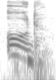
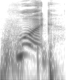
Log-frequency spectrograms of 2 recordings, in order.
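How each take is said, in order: First: The word starts without any W sound. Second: The word starts with a clear W sound. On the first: The speaker calls it wrong. "they omit it altogether if it starts the word" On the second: The speaker calls it right. "they should feel the breath on their hand"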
